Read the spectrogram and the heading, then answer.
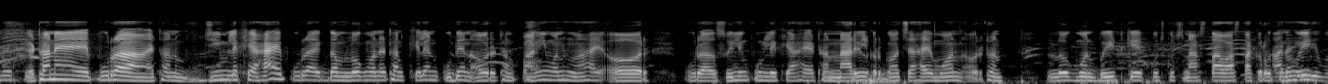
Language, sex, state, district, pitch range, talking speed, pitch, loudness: Sadri, female, Chhattisgarh, Jashpur, 175-200 Hz, 200 wpm, 185 Hz, -23 LUFS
